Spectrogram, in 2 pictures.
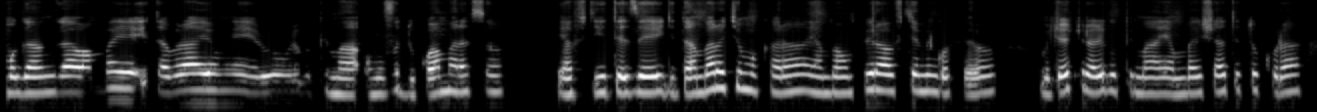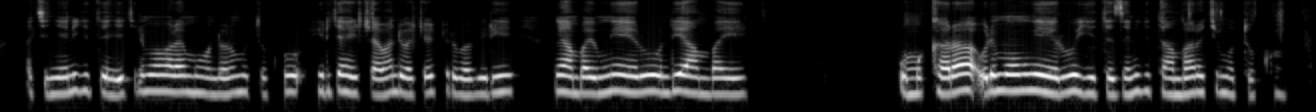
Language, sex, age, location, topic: Kinyarwanda, female, 25-35, Huye, health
